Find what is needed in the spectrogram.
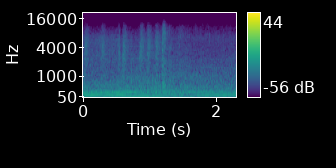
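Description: Storm ambience on a film soundtrack: steady rain and wind noise on a beach, with a low steady drone underneath.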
